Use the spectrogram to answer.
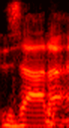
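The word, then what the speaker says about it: Noblezada: But you also had a great interview with Eva Noble Zeta. I mispronounced that name, Zada, and I shouldn't do that, especially because I've interviewed her before.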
